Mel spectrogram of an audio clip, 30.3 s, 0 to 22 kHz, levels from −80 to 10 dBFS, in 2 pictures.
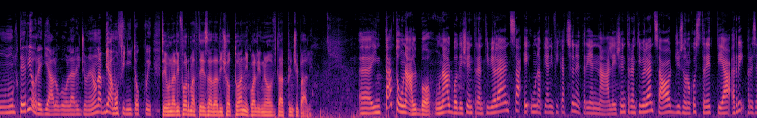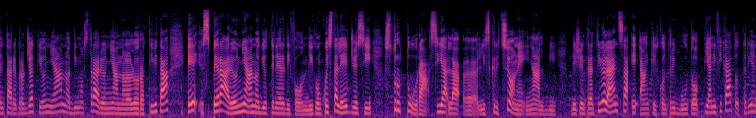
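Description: Nothing is technically wrong with this sound clip.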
